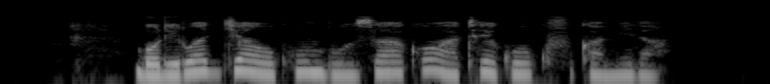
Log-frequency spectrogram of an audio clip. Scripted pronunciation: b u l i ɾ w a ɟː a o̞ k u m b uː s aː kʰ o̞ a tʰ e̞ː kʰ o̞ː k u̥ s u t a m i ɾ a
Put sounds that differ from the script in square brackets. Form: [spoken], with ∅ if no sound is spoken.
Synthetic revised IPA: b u l i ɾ w a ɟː a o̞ k [uː] m b uː [z] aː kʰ o̞ a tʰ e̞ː [k] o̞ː k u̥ [f] u [k] a m i ɾ a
